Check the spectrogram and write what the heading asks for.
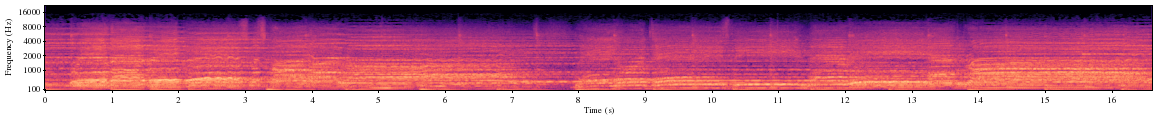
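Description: Background music: a choir singing long held chords over a low bass line.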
